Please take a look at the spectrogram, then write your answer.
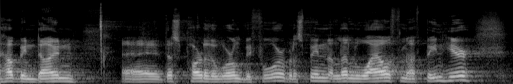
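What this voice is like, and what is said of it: Northern Irish accent. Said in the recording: “I'm from Cookstown, by the way, in case you're wondering. Uh, it's not a local accent. It's from from up north.”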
